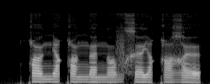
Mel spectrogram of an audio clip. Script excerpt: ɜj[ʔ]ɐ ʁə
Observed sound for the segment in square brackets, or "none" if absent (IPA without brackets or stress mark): q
